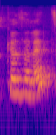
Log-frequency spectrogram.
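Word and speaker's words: Cazalet: Des prénoms, genre les Casalets, ça se prononce Casalettes apparemment.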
